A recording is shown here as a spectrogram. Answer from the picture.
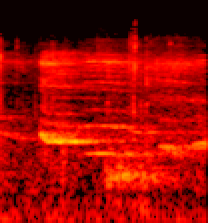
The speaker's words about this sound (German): Also wir sind eine kinderfreundliche Konferenz. Niemand muss hier gleich hüpfen und springen, wenn mal ein Baby ein Laut von sich gibt. Wenn es zu arg wird, dann ist klar, dann kann man auch mal gehen, ne?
